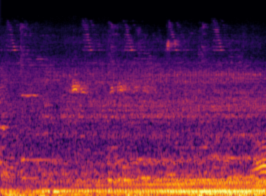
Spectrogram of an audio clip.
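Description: Motorcycle engine running steadily under the rider, with road and wind noise, as the bike picks up speed.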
